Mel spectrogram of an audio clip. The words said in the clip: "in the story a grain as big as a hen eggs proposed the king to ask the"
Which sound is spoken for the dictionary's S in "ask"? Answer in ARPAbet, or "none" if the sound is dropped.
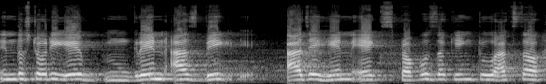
none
